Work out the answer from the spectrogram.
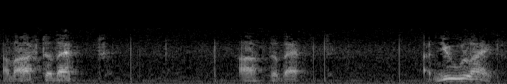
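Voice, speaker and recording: A man acting an earnest, secretive young gentleman in a 1940s radio drama. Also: sits low, expressive, slow pace, dull audio. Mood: earnest, assured. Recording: noisy old 1940s radio recording.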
